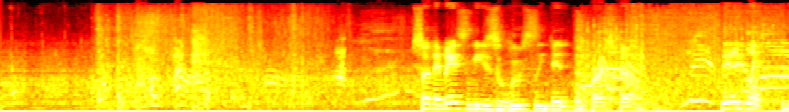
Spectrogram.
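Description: Water splashes and sprays loudly.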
